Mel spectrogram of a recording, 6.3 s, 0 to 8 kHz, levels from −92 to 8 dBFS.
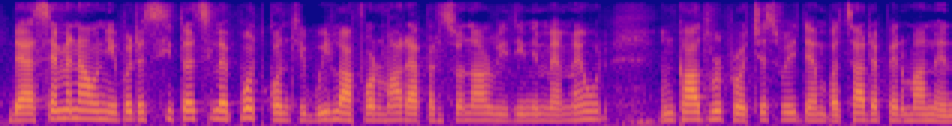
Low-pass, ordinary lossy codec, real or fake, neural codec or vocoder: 7.2 kHz; none; fake; codec, 16 kHz, 2 kbps, X-Codec, HuBERT features, trained on LibriSpeech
